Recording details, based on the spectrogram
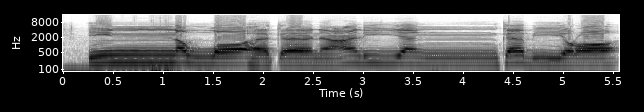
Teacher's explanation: pastikan inna ni kita sebut dengan i. Jangan baca e, tak boleh, kena baca dengan i.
